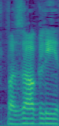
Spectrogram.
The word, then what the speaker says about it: Barzagli: It's Barzagli, that's how you pronounce it.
